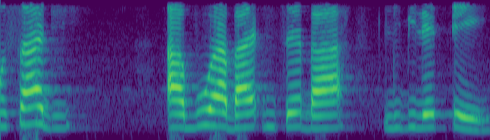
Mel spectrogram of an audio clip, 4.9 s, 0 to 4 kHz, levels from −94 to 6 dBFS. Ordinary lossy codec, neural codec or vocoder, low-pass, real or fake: none; none; 3.6 kHz; real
